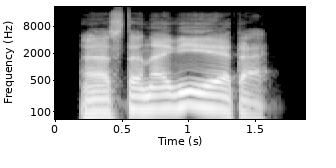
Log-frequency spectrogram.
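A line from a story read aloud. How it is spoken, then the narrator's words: Near growl. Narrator (Russian): едва ли не прорычал я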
